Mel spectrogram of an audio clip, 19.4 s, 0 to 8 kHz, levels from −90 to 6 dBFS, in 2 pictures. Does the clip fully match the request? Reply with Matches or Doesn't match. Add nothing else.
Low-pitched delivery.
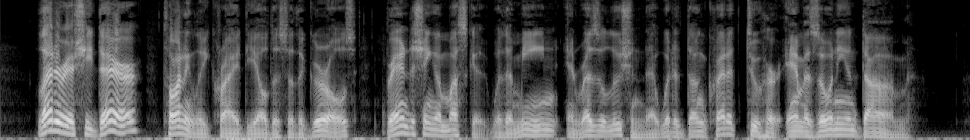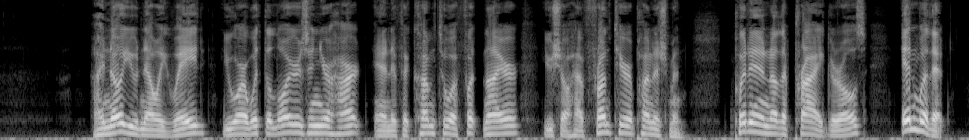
Matches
